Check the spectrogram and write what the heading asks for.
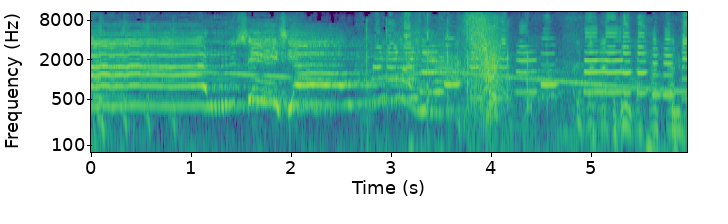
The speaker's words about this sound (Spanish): La bocina.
